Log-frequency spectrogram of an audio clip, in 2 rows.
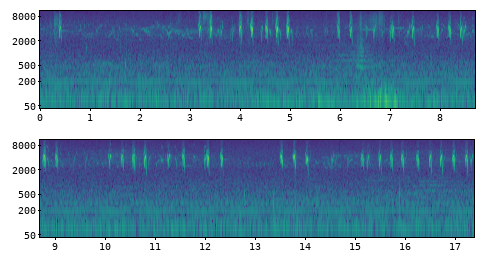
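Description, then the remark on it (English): A bird, numbered 340, repeats its type 3 call: quick runs of sharp, high chirps in clustered bursts, clear, over a steady low electrical hum with no voices. “That's 340, the good type 3.”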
